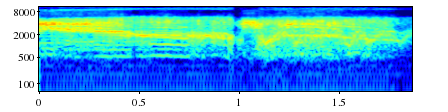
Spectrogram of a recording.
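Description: A single drawn-out cat meow, bright and close, sustained for nearly two seconds with a brief dip midway before trailing off, heard alone.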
